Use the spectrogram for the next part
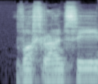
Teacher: Note there the mobile vowel coming in because we have a FR cluster.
